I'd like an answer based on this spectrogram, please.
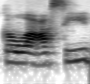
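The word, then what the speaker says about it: GLAAWC: The project title is 2022 Great Lakes African American Writers Conference, pronounced GLAWC, G-L-A-A-W-C, and they are requesting $10,000.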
